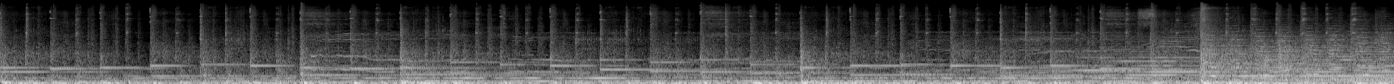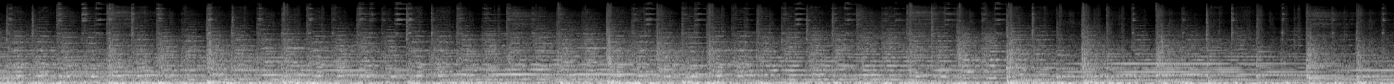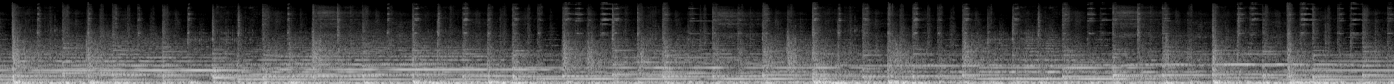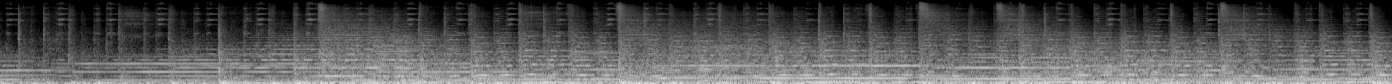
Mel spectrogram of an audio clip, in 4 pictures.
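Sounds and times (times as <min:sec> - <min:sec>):
high-energy action music: 0:00.0 - 0:55.7.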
